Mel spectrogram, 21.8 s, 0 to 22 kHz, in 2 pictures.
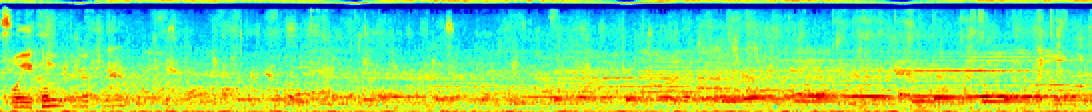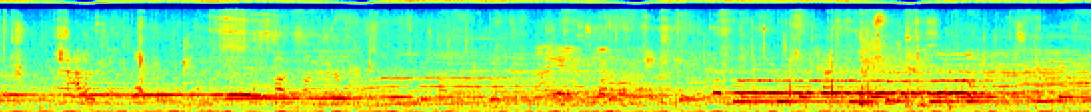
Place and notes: Stephansdom, Wien, Austria - Street Music
22 January 2017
